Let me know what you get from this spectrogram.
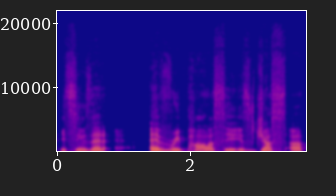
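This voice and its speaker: A man's voice: medium pitch, steady tone, a little slow, smooth, no echo. A male tabletop player discusses game strategy in a casual but analytical way, repeating words as he goes. His voice is mid-range. The sound is dry, with no room on it.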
